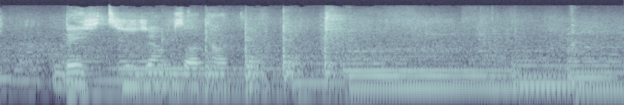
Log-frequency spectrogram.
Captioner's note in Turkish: Kapıya vuruyor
